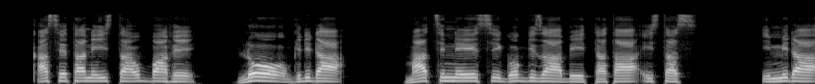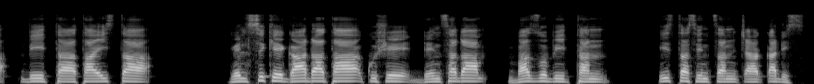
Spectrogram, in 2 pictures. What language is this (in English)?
Gamo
